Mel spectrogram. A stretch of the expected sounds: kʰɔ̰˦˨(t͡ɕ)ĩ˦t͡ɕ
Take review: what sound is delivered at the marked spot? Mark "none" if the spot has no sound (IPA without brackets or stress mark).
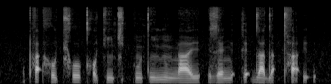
t͡ɕ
